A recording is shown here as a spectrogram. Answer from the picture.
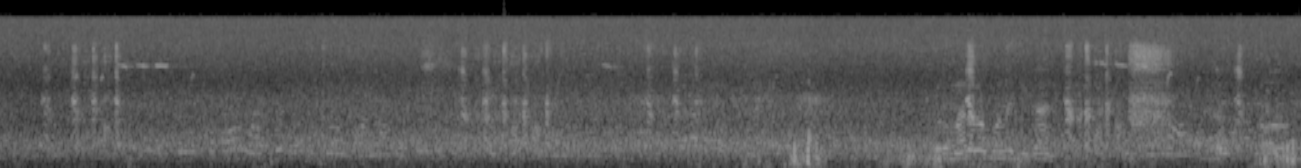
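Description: Birds calling in three short bursts of rapid, clicky notes over a steady outdoor hiss, with a single sharp knock about eight seconds in.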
